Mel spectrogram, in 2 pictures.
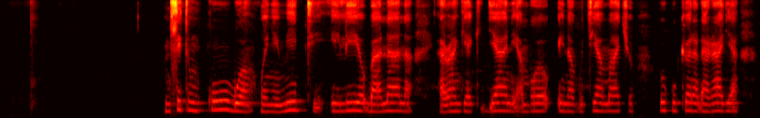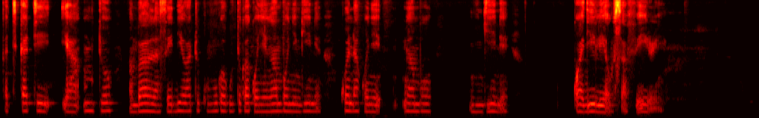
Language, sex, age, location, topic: Swahili, female, 18-24, Dar es Salaam, agriculture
